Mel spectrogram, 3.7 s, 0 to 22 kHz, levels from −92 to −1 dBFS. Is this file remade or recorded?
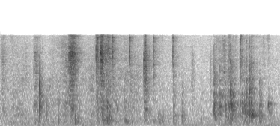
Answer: recorded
